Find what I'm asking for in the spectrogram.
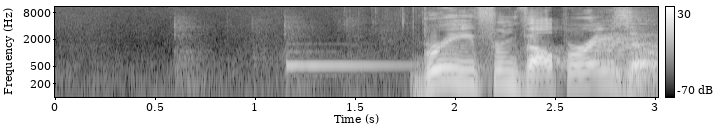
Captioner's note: bell rings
